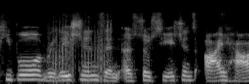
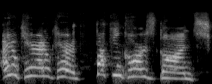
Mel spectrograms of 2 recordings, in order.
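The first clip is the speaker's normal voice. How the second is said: mock screaming, much higher pitch; 10 semitones higher than usual. Speaker retelling a woman's outburst on the phone, imitating someone screaming.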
